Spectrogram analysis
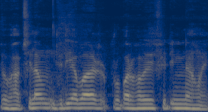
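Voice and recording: At a fast pace, a man talks at a medium pitch.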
